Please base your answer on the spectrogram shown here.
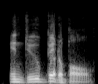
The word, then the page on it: indubitable: American English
